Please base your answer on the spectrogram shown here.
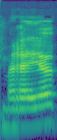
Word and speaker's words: Marije: course um yeah so my name is Marie or in Dutch Maria but no one can pronounce that so yeah I'm uh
